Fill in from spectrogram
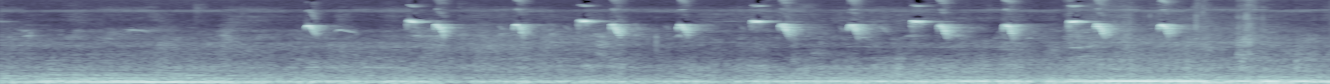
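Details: Energetic sunbird song recorded in Binjai: a brisk series of thin, high, downslurred chirps, nearly three per second, with a constant faint high whine and heavy low hum beneath.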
